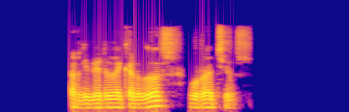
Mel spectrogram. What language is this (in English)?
Catalan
